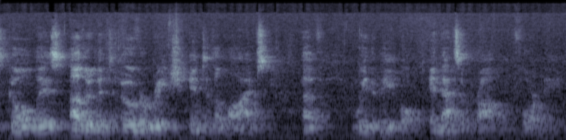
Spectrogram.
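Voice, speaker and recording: A man speaks with a Texan accent and fairly even intonation. Noticeable background noise and audible room echo accompany him. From Texas, Houston. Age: 30s. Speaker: political candidate. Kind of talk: candidate forum answers. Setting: candidate forum with audience.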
